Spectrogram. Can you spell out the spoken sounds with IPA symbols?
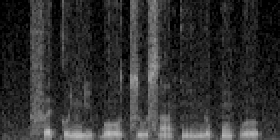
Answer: f ɛ˨ k ʊ˨˦ ɲ i˨ ɓ oː˨ t͡s u˨˦ s ã˨ k ĩ˨ n ʊ˦ p ũ˦ p ʊ˦

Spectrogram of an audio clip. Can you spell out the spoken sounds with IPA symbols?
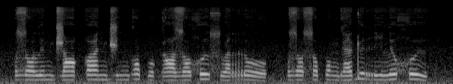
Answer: z ɔ l ɨ n d͡ʒ ɑ qʷ æ n d͡ʒ ɨ ŋ ɡ ɔ p o ɡ ɑ z ɔ χʷ i sʷ ɑ r o | z ɔ s ɔ p ɔ ŋ ɡ æ ɖ ɨ r i l ɨ χʷ ɨ

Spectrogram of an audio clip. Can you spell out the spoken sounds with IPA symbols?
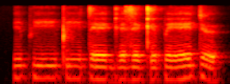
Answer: i pʰ iː pʼ iː t eː ɡʱ e z e kʼ e p eː t ʏ

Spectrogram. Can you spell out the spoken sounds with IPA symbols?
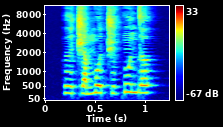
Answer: ɨ˨ t͡ʃ a˨ m o˧ t͡ʃ i˨ kʷ ĩ˦ d ə˧

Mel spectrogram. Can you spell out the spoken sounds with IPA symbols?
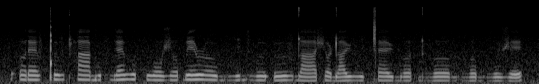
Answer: ʔ ɤ ɾ ɛ v ǃ ɯ v ʈʰ aː ɡ u f ɡ ɛ v u θ β o ʒ ɤ ɓ e ɹ ɤː u̯ ɡʱ i ɡʱ ɯː ʔ ɯː v ɖ aː ʃ ɤ ɖ a y̯ v i ǀ ɛː y̯ b ɤː θ ɖʱ ɤː ɡʱ ɤ bʱ u y̯ ʒ e

